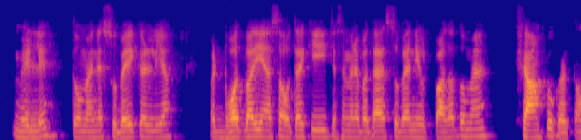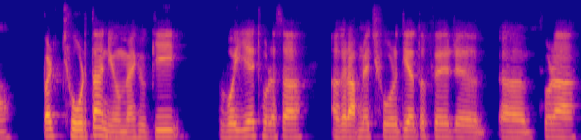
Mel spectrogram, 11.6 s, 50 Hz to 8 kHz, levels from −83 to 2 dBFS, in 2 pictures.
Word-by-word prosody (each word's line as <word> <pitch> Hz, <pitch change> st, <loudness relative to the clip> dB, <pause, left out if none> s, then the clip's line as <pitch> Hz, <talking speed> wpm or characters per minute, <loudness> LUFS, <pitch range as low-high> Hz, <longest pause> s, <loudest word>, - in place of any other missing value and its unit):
मेरे 125 Hz, -1 st, -2 dB
लिए 155 Hz, +4 st, -4 dB, 0.2 s
तो 130 Hz, -, -2 dB
मैंने 125 Hz, +1 st, -2 dB
सुबह 130 Hz, -1 st, 0 dB
ही 135 Hz, -, +2 dB
कर 135 Hz, +1 st, -2 dB
लिया। 135 Hz, +2 st, -4 dB, 0.4 s
बट 130 Hz, -, -4 dB
बहुत 130 Hz, +2 st, +4 dB
बारी 140 Hz, 0 st, +3 dB
ऐसा 135 Hz, -1 st, -1 dB
होता 140 Hz, -, 0 dB
है 140 Hz, -, +1 dB
कि 140 Hz, 0 st, -3 dB
जैसे 135 Hz, -, -9 dB
मैंने 130 Hz, 0 st, -2 dB
बताया 125 Hz, +1 st, +2 dB
सुबह 130 Hz, 0 st, -2 dB
नहीं 135 Hz, 0 st, -3 dB
उठ 130 Hz, -, -9 dB
पाता, 130 Hz, +1 st, +1 dB
तो 150 Hz, +1 st, -5 dB
मैं 145 Hz, +1 st, -2 dB, 0.4 s
शाम 135 Hz, -1 st, +7 dB
को 155 Hz, -, -1 dB
करता 115 Hz, -3 st, -4 dB
हूँ, 125 Hz, +1 st, -7 dB, 0.3 s
बट 150 Hz, 0 st, +5 dB
छोड़ता 145 Hz, +3 st, +5 dB
नहीं 130 Hz, -5 st, +1 dB
हूँ 120 Hz, -, -1 dB
मैं 125 Hz, +1 st, +1 dB
क्योंकि 140 Hz, +2 st, 0 dB, 0.4 s
वही 140 Hz, +1 st, 0 dB
है 150 Hz, -, +5 dB
थोड़ा-सा 140 Hz, -1 st, +1 dB, 0.4 s
अगर 135 Hz, 0 st, +3 dB
आपने 140 Hz, +2 st, +4 dB
छोड़ 135 Hz, -1 st, -3 dB
दिया 140 Hz, +1 st, +4 dB
तो 145 Hz, +1 st, -5 dB
फिर 140 Hz, -1 st, 0 dB
अ, 125 Hz, 0 st, -1 dB, 0.2 s
थोड़ा 135 Hz, -1 st, +4 dB
135 Hz, 230 wpm, -24 LUFS, 130-140 Hz, 0.4 s, शाम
